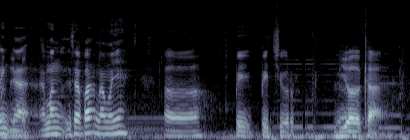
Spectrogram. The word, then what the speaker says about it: Bjorka: Picture Biolka. Bacanya gitu ya? Bacanya Biolka ya? Ya. Tulisannya BJORKA. BJORKA. Biorka.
